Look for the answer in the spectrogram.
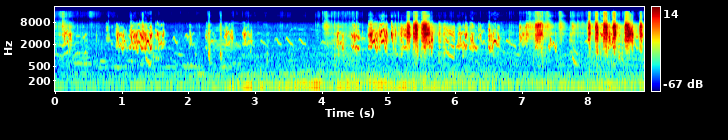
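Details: Australian parrot known as the budgie, starting with sparse clicks and chirps, then building into loud, rapid, scratchy warbling bursts near the end, with a low background hum.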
